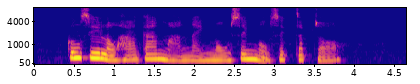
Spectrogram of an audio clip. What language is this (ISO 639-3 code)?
yue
